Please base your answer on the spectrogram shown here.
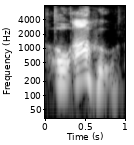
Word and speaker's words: Oahu: weather this morning and the woman saying oh ha oh ah hoo the island of Oahu and I'm like I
